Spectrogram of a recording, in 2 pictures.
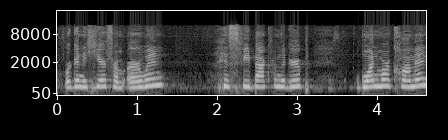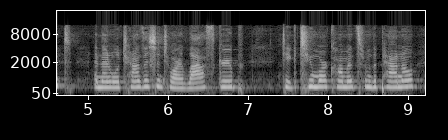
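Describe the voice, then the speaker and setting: High voiced lady running the panel, super gracious and upbeat. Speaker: moderator. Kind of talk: event moderating.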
